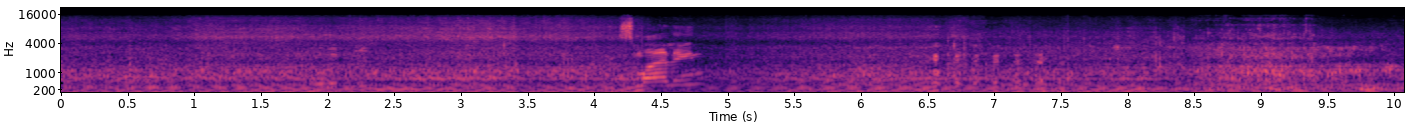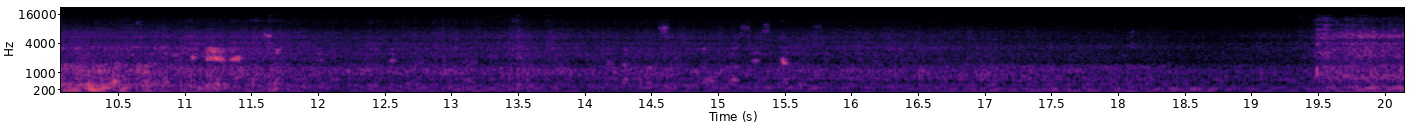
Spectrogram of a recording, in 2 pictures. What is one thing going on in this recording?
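An outboard motor drones steadily.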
